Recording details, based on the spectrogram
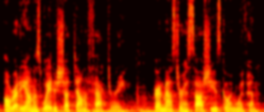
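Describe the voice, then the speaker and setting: A woman playing a brisk, matter-of-fact officer giving a briefing in a video game. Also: low-pitched, level tone, fairly bright tone, soft background music. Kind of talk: cinematic video game acting.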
